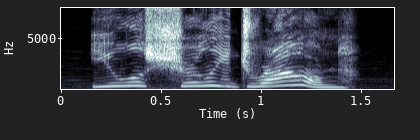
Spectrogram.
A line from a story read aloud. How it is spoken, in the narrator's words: Snow White exclaimed to the dwarf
